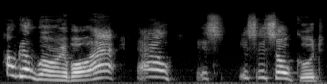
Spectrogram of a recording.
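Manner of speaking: put-on high childlike voice, eager to play; a strange boy inviting you to play war; creepy little boy. Boy dismisses screams downstairs.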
